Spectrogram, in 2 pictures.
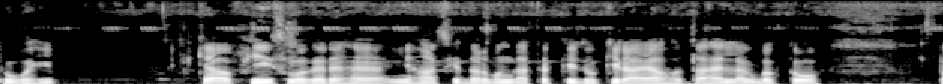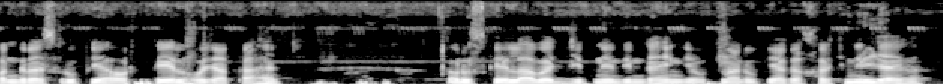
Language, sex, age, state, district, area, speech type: Urdu, male, 18-30, Bihar, Saharsa, rural, spontaneous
